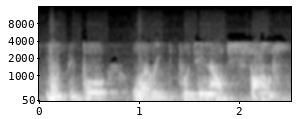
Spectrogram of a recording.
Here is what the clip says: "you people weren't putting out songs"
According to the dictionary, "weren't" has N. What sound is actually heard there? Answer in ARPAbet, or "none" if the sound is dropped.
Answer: none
